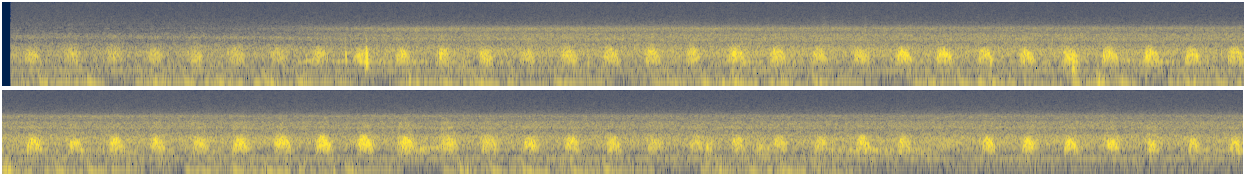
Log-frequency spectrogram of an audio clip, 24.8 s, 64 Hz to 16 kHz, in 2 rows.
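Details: Fast, regular whooshing fetal heartbeat, about 143 beats a minute, on a home fetal Doppler at 13 weeks 1 day of pregnancy, probe aimed down and slightly left on the belly.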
